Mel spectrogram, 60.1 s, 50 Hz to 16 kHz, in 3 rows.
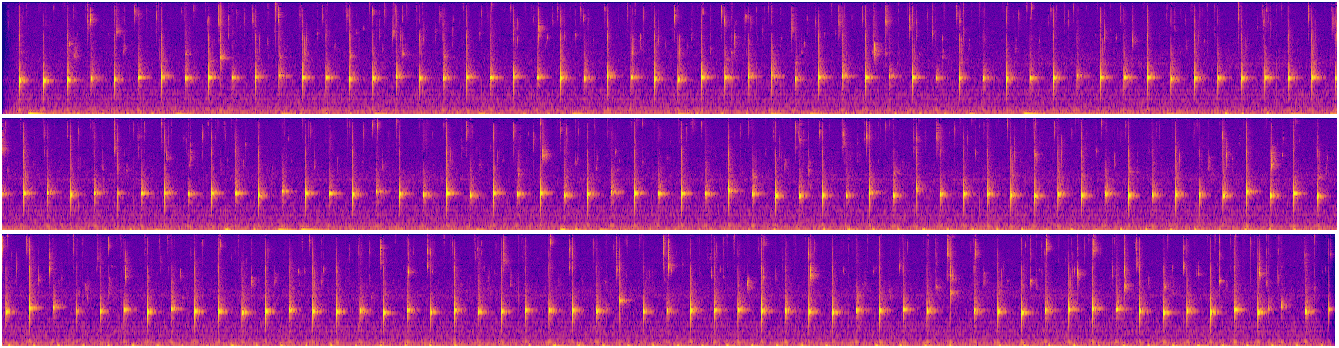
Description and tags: Dripping, Very Fast, A
Raw audio of very fast dripping in a sink.
An example of how you might credit is by putting this in the description/credits:
And for more awesome sounds, do please check out my sound libraries or SFX store.
The sound was recorded using a "H1 Zoom recorder" on 5th April 2016.
Random Trivia: This "Dripping" pack marks the anniversary of my first uploaded sound.
drip, dripping, drop, fast, sink, very, water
